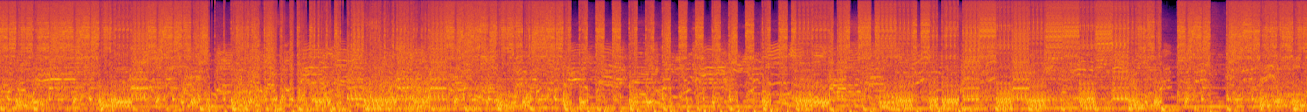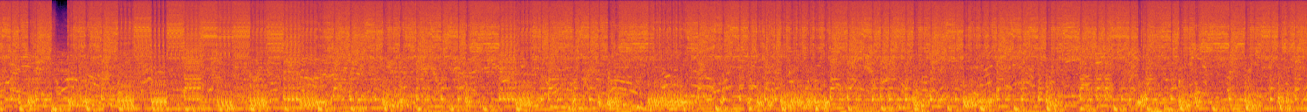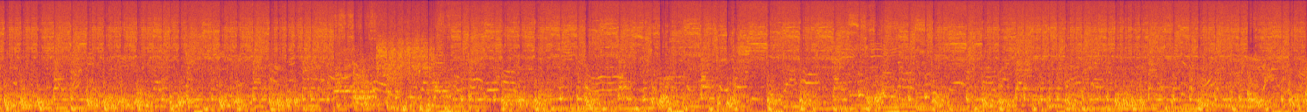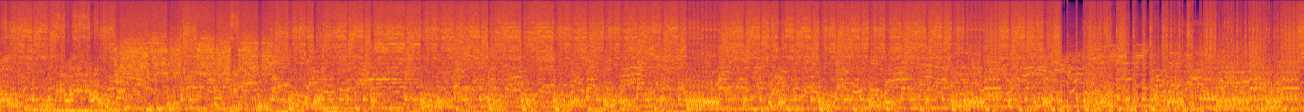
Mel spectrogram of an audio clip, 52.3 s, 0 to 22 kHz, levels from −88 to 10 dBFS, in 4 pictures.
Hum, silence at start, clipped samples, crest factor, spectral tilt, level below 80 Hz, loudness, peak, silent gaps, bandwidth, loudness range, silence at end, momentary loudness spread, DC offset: none; 0 s; 10%; 4 dB; -2.5 dB/octave; -18 dBFS; -2 LUFS; 0 dBFS; none; over 20 kHz; 1 LU; 0 s; 2 LU; under 0.1%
